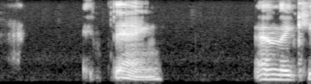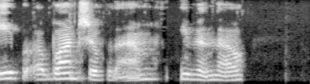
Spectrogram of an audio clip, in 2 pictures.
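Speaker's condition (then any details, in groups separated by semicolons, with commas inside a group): Cerebral palsy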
